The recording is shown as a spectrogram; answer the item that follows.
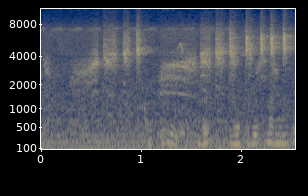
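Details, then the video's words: Chestnut-capped babbler giving high, thin chipping notes, then a quick run of about six sharp chips near the end, over a faint low background murmur. "Chestnut-Capped Babbler Call"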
